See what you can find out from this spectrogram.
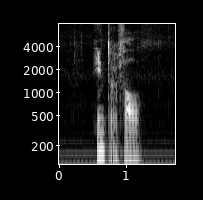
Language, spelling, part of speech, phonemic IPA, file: Dutch, interval, noun, /ˈɪntərvɑl/, Nl-interval.ogg
- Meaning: interval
